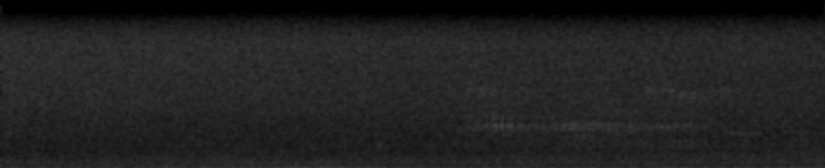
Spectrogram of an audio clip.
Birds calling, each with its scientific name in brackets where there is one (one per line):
Belted Kingfisher (Megaceryle alcyon)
